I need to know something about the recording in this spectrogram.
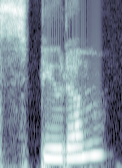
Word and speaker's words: sputum: from twisting or pulling the word sputum spu tuu m is a noun pronounced like this spum sputum is a mixture of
